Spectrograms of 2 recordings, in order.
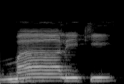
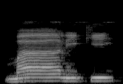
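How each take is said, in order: First: The first vowel is held long. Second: The first vowel is held long.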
